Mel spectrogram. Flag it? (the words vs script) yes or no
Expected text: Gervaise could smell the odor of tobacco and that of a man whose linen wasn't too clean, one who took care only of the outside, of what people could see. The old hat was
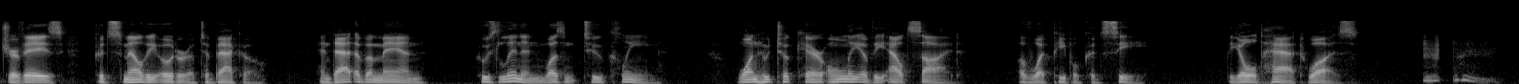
no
